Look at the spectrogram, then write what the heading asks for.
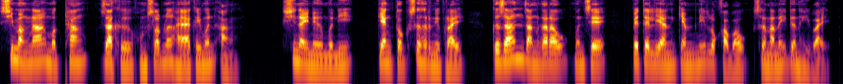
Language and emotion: Bodo, neutral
